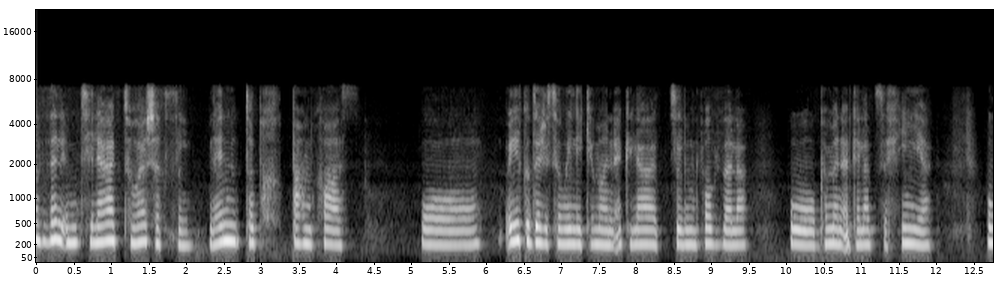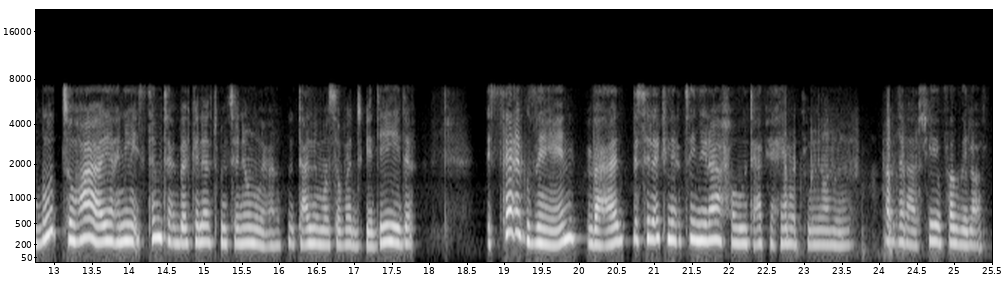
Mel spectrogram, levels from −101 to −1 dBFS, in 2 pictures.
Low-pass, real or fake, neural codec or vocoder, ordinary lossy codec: 7.2 kHz; fake; codec, 16 kHz, 2 kbps, FunCodec, trained on LibriTTS, 25 frames a second; none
